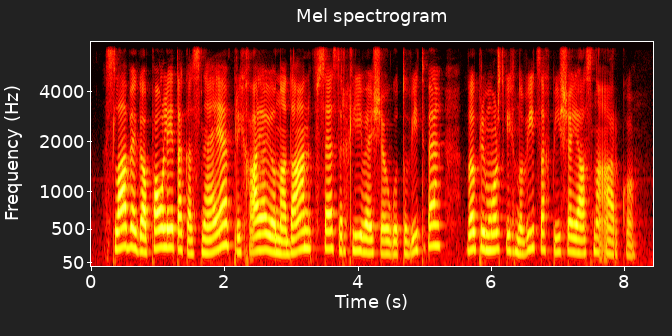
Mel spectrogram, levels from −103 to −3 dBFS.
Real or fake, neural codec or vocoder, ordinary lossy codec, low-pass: real; none; none; 7.2 kHz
